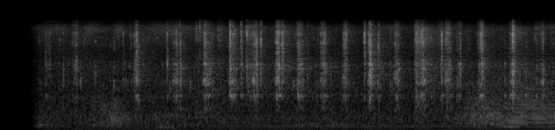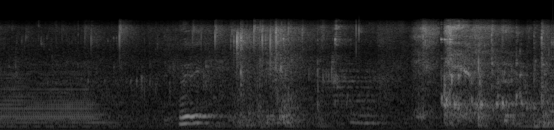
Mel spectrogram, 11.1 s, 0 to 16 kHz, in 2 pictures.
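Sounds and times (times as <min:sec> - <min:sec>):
machine steady hum: 0:04.5 - 0:07.2.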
